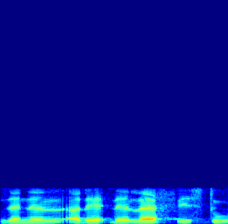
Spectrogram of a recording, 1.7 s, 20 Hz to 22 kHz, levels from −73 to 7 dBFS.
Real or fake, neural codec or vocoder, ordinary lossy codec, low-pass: real; none; none; 3.6 kHz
